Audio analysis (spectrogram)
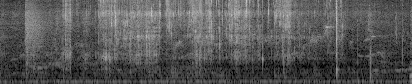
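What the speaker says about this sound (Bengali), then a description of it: "সেই মাছের ডিমটা এখন ভালো করে ধুয়ে নেব।" Fish roe gets rinsed under running tap water, a faint continuous splashing and trickling with scattered drips and small knocks, alone and without talk.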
